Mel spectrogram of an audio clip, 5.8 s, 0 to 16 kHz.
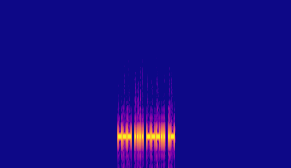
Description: Morse code, heard as a keyed tone, about 50 wpm, 700 Hz. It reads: OH8A
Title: DXCC-100 Call Signs - 4 Characters - Repeated 3x - 50wpm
